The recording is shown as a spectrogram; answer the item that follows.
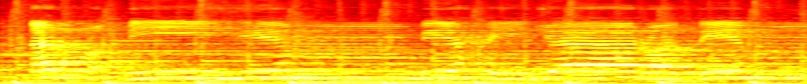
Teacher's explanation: Ikhfa syafawi yaitu apabila ada mim sukun atau mim mati bertemu dengan satu huruf yaitu huruf ba. Itu harus dibaca samar di bibir dan didengungkan.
